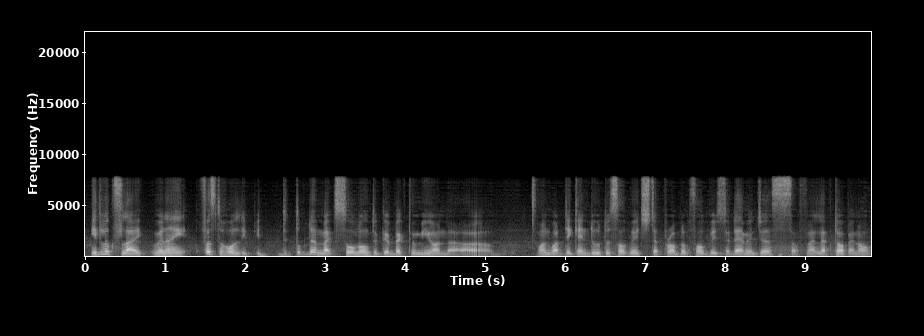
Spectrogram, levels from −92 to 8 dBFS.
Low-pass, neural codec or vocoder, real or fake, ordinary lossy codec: none; codec, 16 kHz, 0.7 kbps, FocalCodec; fake; none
